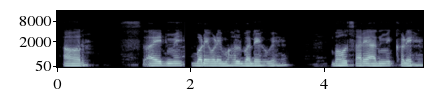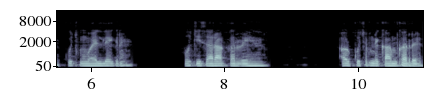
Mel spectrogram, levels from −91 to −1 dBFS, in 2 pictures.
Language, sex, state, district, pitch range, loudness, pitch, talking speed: Maithili, male, Bihar, Supaul, 120-130 Hz, -27 LUFS, 125 Hz, 165 wpm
